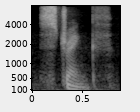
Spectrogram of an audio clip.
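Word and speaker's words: strength: बढ़िया आपने अच्छा किया अब ध्यान दें कि स्ट्रेंस में टी एच और एस का उच्चारण सही होना चाहिए इस शब्द को ऐसे उच्चारित करें स्ट्रेंथ चलिए एक बार और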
